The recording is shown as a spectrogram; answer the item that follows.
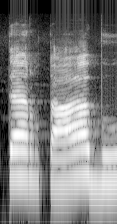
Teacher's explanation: ترتابو، الف سے پہلے زبر ہے الف مدہ، با واو پیش بو، واو ساکن سے پہلے پیش ہے واو مدہ، چھوٹی مد ہے، 2 یا 3 حرکات کے جتنا لمبا کر کے پڑھیں گے۔ ترتابو، اس طرح سے۔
